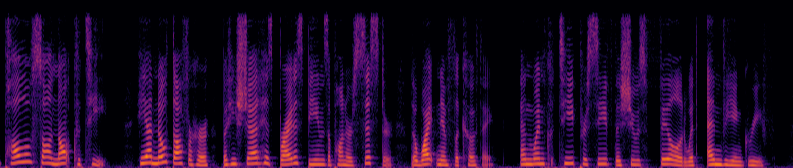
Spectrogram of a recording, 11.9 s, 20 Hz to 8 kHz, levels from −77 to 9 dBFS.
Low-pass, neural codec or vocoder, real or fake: 7.2 kHz; codec, 16 kHz, 0.9 kbps, LongCat-Audio-Codec; fake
